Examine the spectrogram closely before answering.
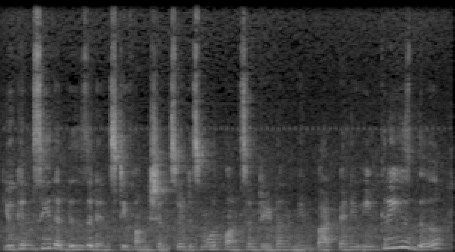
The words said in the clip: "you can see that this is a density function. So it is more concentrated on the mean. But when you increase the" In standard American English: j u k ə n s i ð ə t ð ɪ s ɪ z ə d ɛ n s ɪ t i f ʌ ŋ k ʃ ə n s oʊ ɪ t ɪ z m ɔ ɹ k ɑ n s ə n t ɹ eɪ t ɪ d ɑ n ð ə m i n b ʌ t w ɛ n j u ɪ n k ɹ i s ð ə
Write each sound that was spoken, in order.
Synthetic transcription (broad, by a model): j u k ə n s i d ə t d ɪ s ɪ z ə d ɛ n s ɪ t i f ʌ ŋ k ʃ ə n s oʊ ɪ t ɪ z m ɔ ɹ k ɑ n s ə n t ɹ eɪ t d ɑ n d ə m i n b ʌ t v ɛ n j u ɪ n k ɹ i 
